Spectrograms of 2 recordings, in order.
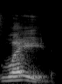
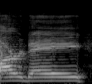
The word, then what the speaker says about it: Lade: It's Lade. It's not Larday. It's not Laddie.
